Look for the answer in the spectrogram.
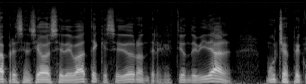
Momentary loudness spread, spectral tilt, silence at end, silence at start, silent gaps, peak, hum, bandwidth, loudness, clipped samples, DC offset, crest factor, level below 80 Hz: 10 LU; -5.5 dB/octave; 0 s; 0 s; none; -4 dBFS; none; over 20 kHz; -23 LUFS; under 0.1%; under 0.1%; 18 dB; -48 dBFS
